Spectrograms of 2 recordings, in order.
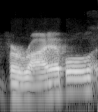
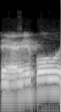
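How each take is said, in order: First: The word has a European-style pronunciation. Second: The word has the speaker's usual pronunciation. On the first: "the way they pronounce certain words" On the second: "instead of"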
